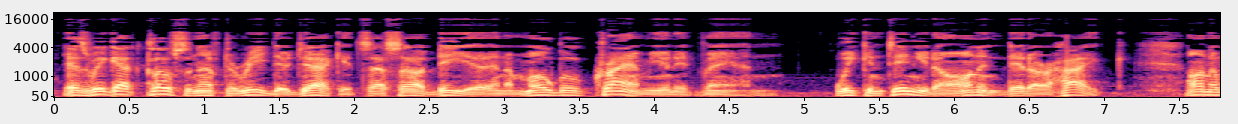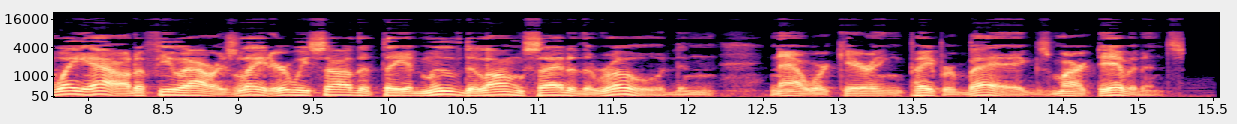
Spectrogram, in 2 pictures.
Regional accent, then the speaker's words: East Coast, United States; I'm from the East Coast, so I don't know if that's a thing out west in places with large feral dog populations.

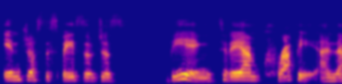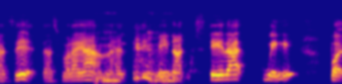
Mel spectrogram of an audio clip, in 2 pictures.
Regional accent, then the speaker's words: Jamaica; I'm inherently Jamaican. Like, I'm Jamaican deep into my marrow

